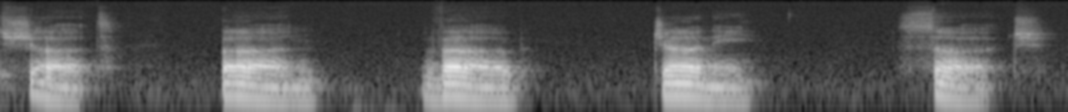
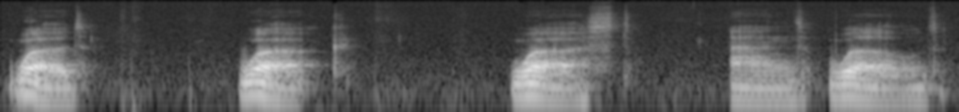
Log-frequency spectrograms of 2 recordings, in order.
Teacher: the er sound is also known as the long schwa because it's produced in exactly the same way as the schwa sound but it's long and stressed so you can find the er sound by producing the schwa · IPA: /ɜ:/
